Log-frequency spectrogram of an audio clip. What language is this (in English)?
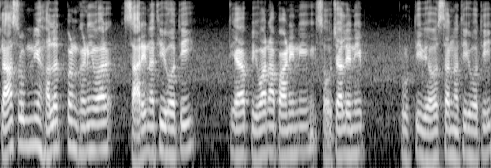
Gujarati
